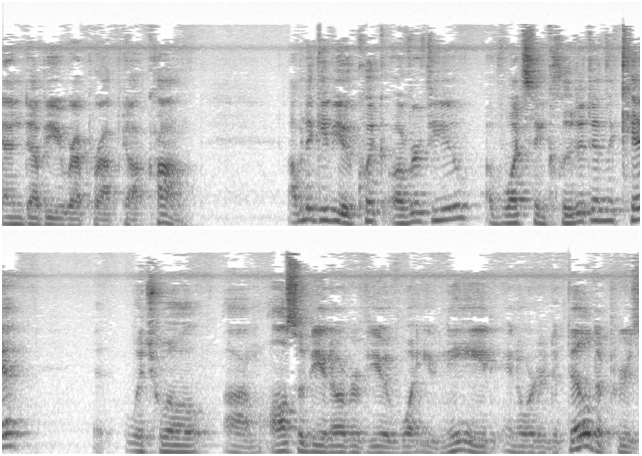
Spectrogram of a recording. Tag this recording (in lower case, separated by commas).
speech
